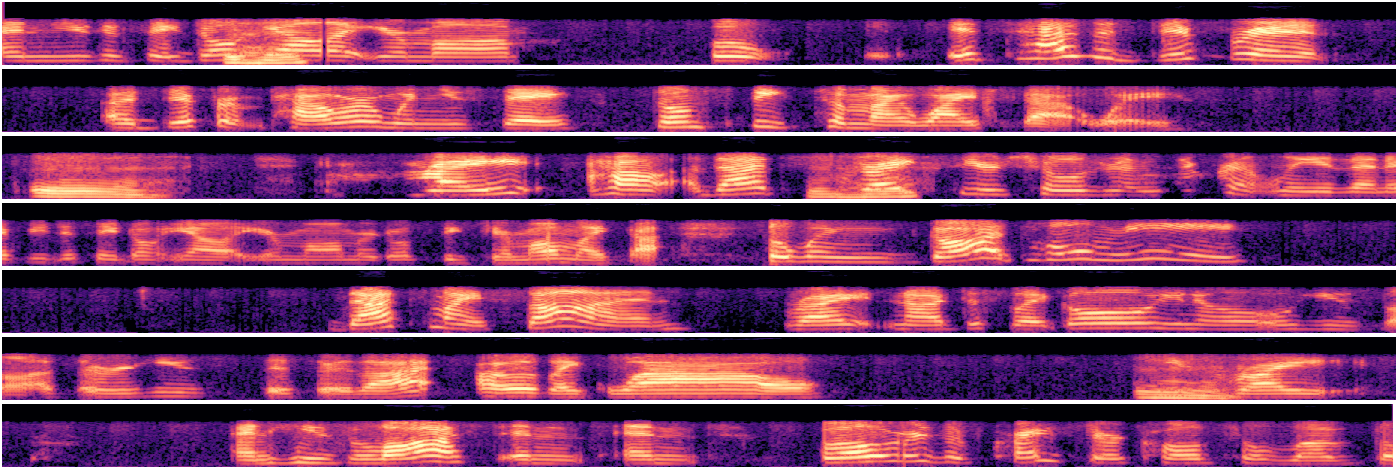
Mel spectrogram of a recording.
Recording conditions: phone line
